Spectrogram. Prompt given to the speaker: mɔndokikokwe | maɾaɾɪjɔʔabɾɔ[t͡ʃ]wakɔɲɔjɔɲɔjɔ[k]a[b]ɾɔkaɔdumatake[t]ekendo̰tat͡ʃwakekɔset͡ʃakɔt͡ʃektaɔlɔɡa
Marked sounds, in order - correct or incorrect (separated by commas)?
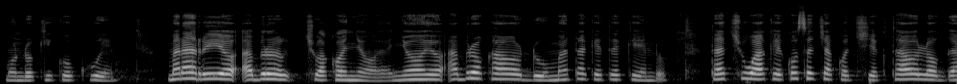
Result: correct, incorrect, correct, correct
